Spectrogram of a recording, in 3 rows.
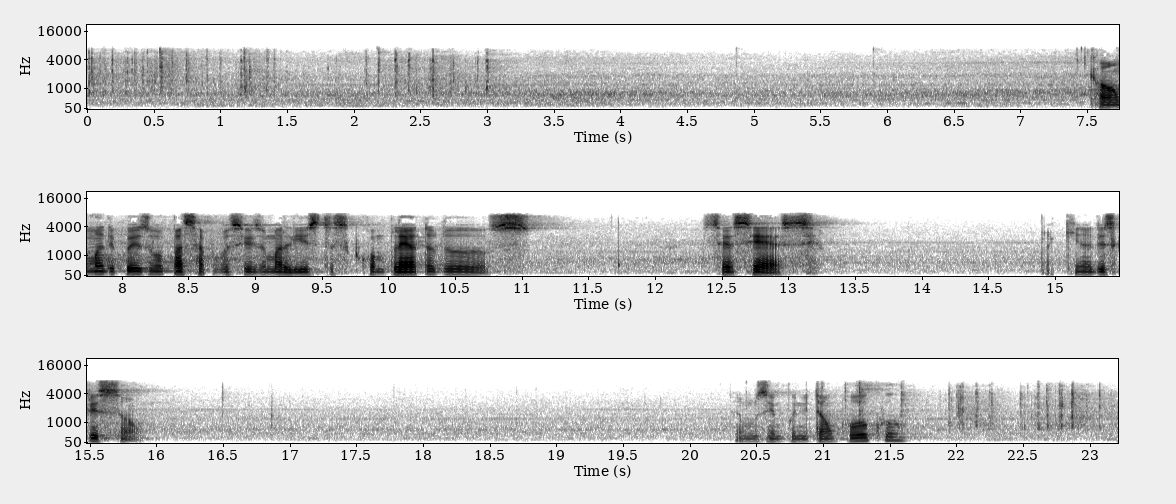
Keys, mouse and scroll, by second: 0.0-3.2 typing, 4.8-6.0 drag, 6.2-7.2 scroll down 4, 8.6 scroll up 2, 13.5-14.2 scroll down 4, 14.4-14.9 scroll up 4, 15.8-16.2 scroll down 2, 18.8-19.2 scroll up 2, 20.3 click, 21.0 Return, 21.6-23.2 typing.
